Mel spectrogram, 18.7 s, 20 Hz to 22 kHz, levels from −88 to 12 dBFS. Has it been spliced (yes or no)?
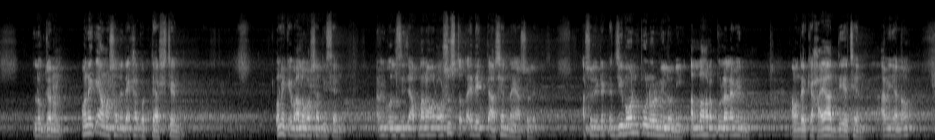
no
